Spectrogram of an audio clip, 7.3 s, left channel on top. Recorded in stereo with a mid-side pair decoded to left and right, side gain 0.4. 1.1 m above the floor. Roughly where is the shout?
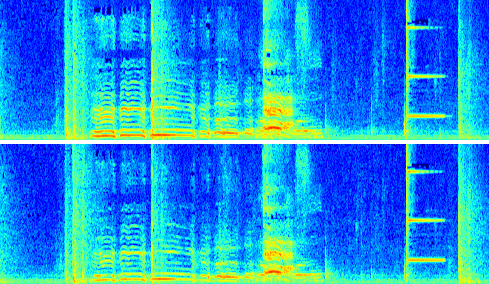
Ahead left.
